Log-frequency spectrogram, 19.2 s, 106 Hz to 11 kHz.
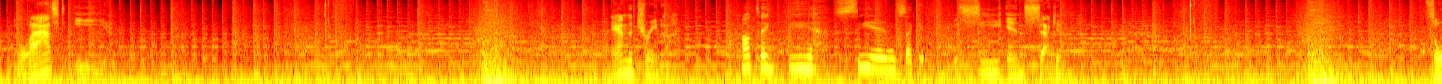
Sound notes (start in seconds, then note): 6.3 thump; 6.3 whoosh; 17.2 thump; 17.2 whoosh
